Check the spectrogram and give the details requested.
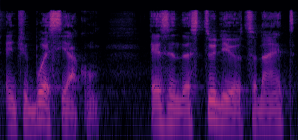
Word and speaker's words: Antwi Bosiako: Antwi Bosiako, as the British people say. They say Mr. Antwi Bosiako, but the real pronunciation is Antwi Bosiako, is in the studio tonight.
